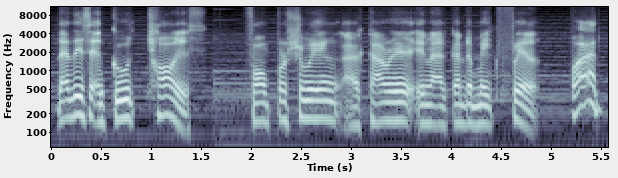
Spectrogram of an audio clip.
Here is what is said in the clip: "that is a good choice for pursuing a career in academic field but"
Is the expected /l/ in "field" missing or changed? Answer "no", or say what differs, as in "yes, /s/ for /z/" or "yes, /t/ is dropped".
no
